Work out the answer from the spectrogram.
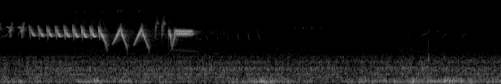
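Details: Two whiskered terns at Starven, Strabrechtse Heide, on 22 May 2014, give a quick, high chattering run of about a dozen notes ending in one drawn-out note, then quiet, over low rumbling background noise.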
